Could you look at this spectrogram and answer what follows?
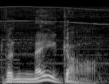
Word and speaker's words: Vinégar: It's pronounced Vinégar.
